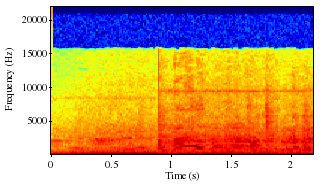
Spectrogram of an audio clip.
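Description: Steady low drone of a passenger riverboat's engine under way, with a deeper pulsing rumble joining about a second in.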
